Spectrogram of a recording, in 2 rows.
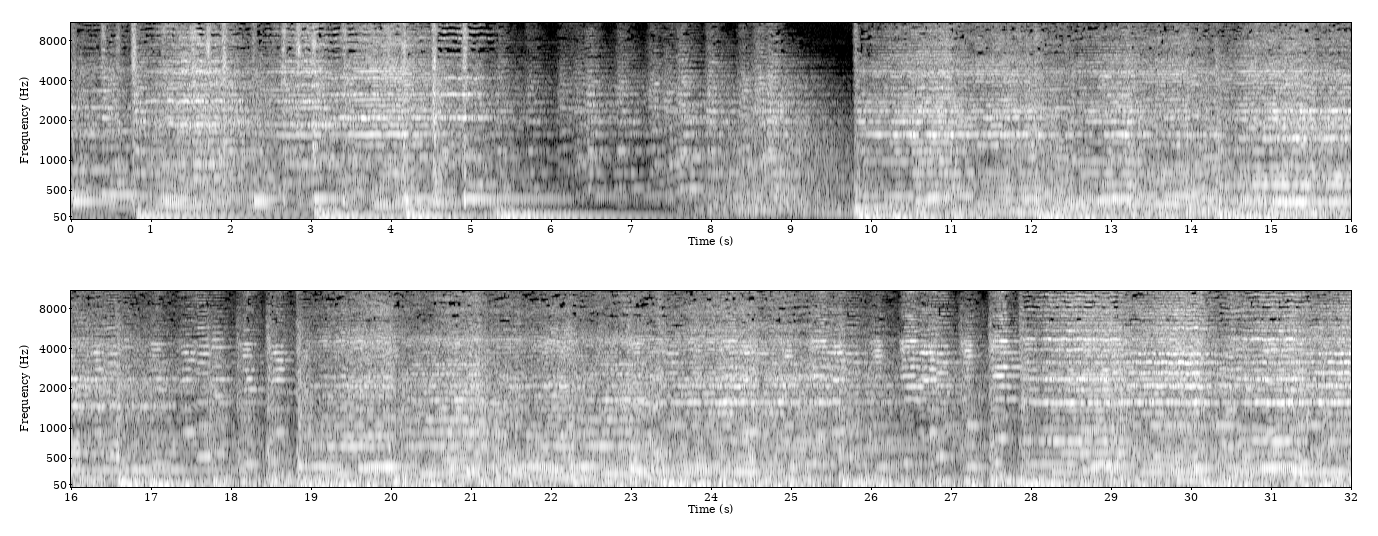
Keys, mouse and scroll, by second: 9.0 6, 9.2 Return, 22.2 typing, 23.0 Return.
